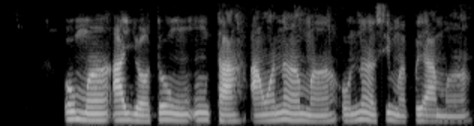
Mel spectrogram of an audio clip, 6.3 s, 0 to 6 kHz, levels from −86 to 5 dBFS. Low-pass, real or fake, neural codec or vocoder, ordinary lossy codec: 5.4 kHz; real; none; none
